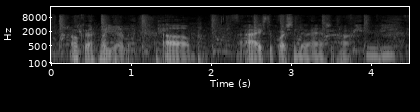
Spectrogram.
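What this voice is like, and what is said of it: Fast-talking Virginia Southern accent. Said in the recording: “You know, I talk fast ... Now, I do talk fast. I don't know, it's a Virginia thing ... My accent would never leave. Never. And it's a Virginia Southern thing.”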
